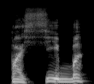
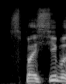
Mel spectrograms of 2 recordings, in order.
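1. Из слова выпадает первый звук. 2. Слово произносится полностью. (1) "сокращается до «пасибо»" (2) "«Спасибо» сокращается до «пасибо»"

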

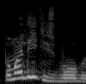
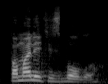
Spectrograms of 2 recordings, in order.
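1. Произнесено смиренным, незначительным тоном. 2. Произнесено гордым, самодовольным тоном. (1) "совсем другой интонацией, уже не такой важной" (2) "с чувством собственного достоинства"

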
